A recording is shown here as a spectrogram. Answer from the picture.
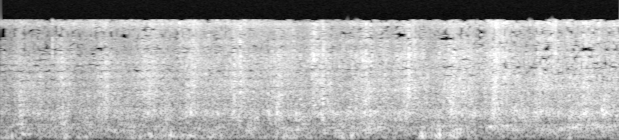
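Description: Pool water splashing and sloshing as a man runs through waist-deep water, with irregular low rumbles of wind on the microphone.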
